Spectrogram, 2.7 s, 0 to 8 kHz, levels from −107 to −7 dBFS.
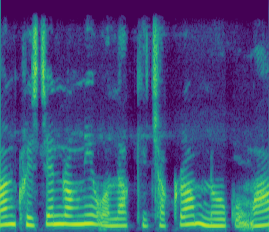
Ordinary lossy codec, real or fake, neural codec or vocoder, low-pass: none; real; none; 7.2 kHz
